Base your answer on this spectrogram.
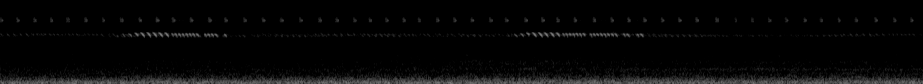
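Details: Japanese autumn insect voices: a continuous high pulsed chirping and an unbroken thin trill, with two brighter buzzy trill bursts about four seconds apart, over steady low rumble.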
